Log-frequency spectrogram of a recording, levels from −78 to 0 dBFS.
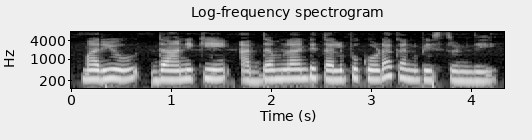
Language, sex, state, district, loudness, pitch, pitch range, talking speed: Telugu, female, Telangana, Hyderabad, -15 LUFS, 220 Hz, 210-230 Hz, 85 wpm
